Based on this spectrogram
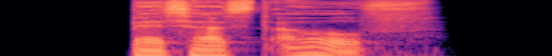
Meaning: second-person singular present of aufbessern
- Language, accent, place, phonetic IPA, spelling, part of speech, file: German, Germany, Berlin, [ˌbɛsɐst ˈaʊ̯f], besserst auf, verb, De-besserst auf.ogg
